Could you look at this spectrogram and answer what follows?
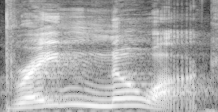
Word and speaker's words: Brayden Nowak: Uh Braden Nowak. Did I pronounce that correctly?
